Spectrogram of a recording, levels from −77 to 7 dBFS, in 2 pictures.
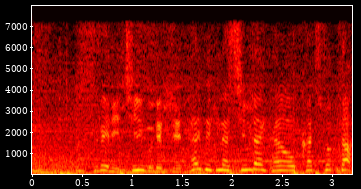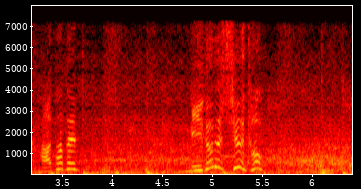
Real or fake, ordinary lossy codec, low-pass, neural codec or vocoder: fake; MP3, 64 kbps; 7.2 kHz; codec, 16 kHz, 2 kbps, FunCodec, trained on Chinese and English, 25 frames a second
